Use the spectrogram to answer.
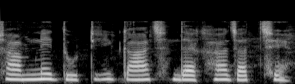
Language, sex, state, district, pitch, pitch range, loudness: Bengali, female, West Bengal, Alipurduar, 225 Hz, 215-235 Hz, -16 LUFS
